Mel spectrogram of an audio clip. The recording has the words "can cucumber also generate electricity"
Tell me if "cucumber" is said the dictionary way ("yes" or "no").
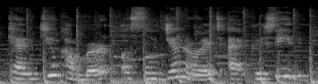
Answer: yes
